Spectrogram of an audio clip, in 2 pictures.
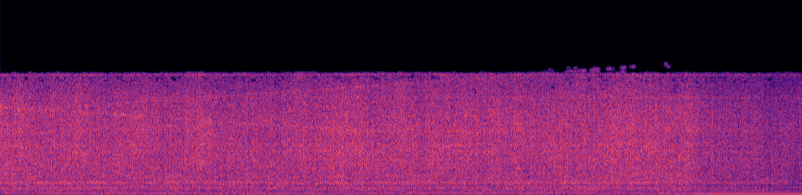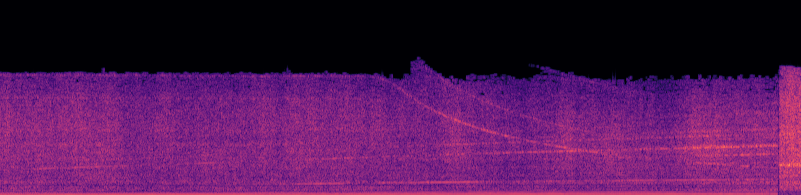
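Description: A jet engine roars loudly nearby.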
